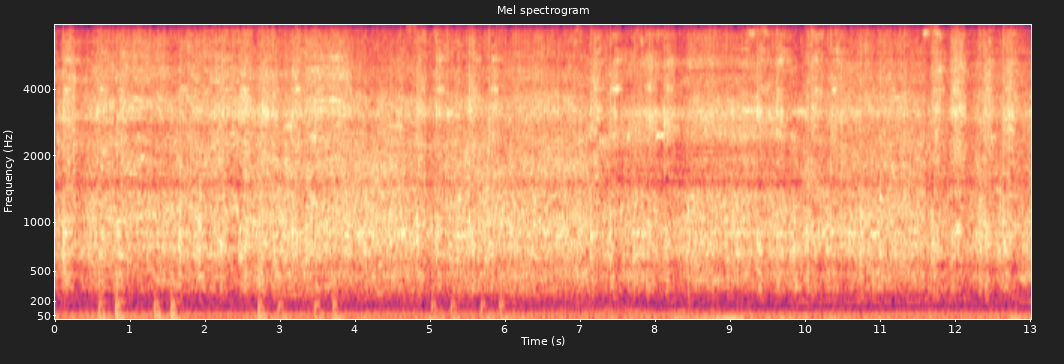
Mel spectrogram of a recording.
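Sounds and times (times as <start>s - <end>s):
train wheels clacking over rail joints: 0.0s - 13.0s.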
